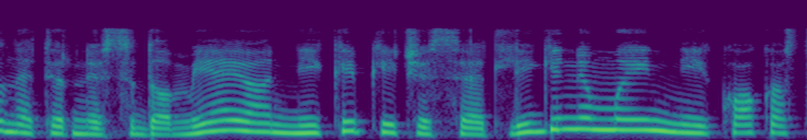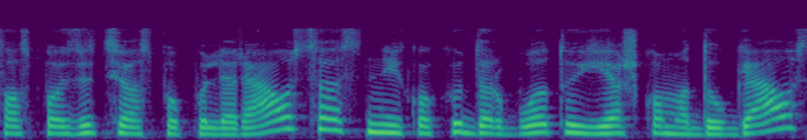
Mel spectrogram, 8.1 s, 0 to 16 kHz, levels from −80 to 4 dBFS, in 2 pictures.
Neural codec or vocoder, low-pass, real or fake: none; 7.2 kHz; real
